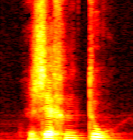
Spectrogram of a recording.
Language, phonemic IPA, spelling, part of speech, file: Dutch, /ˈzɛɣə(n) ˈtu/, zeggen toe, verb, Nl-zeggen toe.ogg
- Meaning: inflection of toezeggen: 1. plural present indicative 2. plural present subjunctive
